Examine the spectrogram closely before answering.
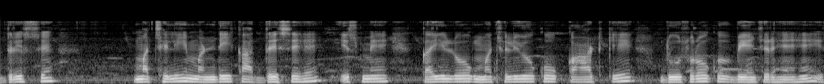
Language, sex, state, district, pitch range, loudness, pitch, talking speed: Hindi, male, Jharkhand, Sahebganj, 115-135 Hz, -15 LUFS, 125 Hz, 130 wpm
